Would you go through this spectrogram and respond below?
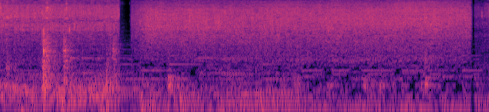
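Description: Tomato with turmeric and salt frying in a pan for chena kofta, a loud continuous sizzle with stirring scrapes near the start and a couple of brief breaks.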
